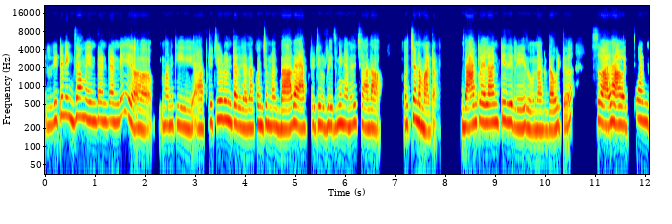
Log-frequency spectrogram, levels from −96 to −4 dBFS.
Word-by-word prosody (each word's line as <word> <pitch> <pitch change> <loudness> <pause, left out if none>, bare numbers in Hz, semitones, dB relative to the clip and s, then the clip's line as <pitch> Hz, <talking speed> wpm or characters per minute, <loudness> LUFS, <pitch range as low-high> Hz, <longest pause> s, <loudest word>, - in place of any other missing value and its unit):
Written 330 +5 -2
exam 315 +2 +1
ఏంటంటే 265 0 -3
అండి 275 +7 -4 0.2
ఆహ్, 190 -2 0 0.3
మనకి 230 0 -5 0.4
ఆప్టిట్యూడ్ 255 +8 -2
ఉంటది 245 -4 0
గదా! 205 0 -1
కొంచెం 230 +1 -1
నాకు 215 -2 -3
బాగా 210 +5 +5
ఆప్టిట్యూడ్, 225 +1 -6
రీజనింగ్ 225 +1 -2
అనేది 235 +3 -3
చాలా 205 -2 +1 0.6
వచ్చన్నమాట. 230 -8 +2 0.7
దాంట్లో 245 +5 +6
ఎలాంటిది 255 +1 +2
లేదు 205 -1 -2
నాకు 190 0 -2
డౌట్. 205 +4 -1 0.6
సో 270 - -3
అలా 235 +1 +6 0.2
వచ్చాను 265 +3 -4
235 Hz, 125 wpm, -20 LUFS, 210-265 Hz, 0.7 s, దాంట్లో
